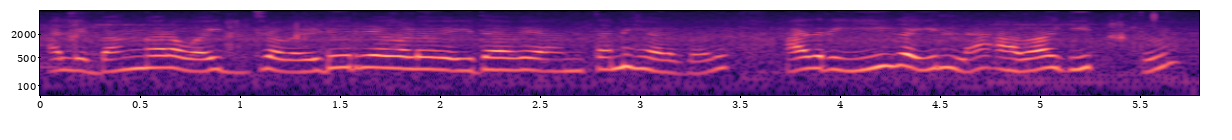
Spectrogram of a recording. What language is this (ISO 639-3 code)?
kan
